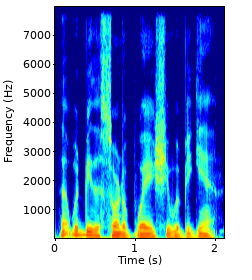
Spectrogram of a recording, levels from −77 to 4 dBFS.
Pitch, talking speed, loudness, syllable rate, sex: 100 Hz, 285 wpm, -15 LUFS, 5.5 syllables/s, male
